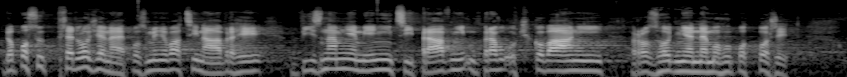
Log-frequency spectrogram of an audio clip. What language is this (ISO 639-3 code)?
ces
